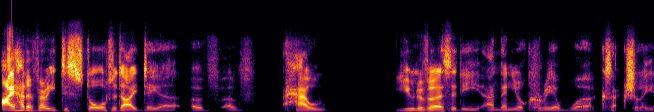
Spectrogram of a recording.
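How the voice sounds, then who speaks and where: With a northeast England accent, a man speaks in very wide pitch swings over a dry, close sound with no echo. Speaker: university lecturer. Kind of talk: talk to students. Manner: casual, with frequent fillers and repetitions.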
